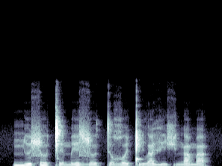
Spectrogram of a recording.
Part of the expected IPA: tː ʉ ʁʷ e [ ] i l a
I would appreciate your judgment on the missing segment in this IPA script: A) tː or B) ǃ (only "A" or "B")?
B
